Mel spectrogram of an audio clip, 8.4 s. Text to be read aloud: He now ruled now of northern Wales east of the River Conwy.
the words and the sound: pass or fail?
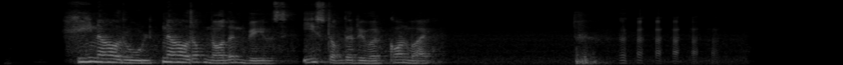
fail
